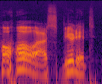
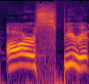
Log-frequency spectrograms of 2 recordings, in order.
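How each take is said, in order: First: It is said in a put-on French accent. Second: It is said in his plain own accent.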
